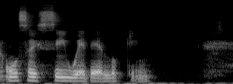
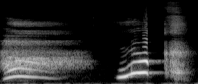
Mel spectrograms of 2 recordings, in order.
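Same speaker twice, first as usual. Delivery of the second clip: big gasp, then high "look"; playful surprise; 12 semitones higher, 5 dB louder than usual. Shown as a demonstration. Showing a little one a new page, mock surprise. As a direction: gasp and point it out with wonder. Gasps at picture for child.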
